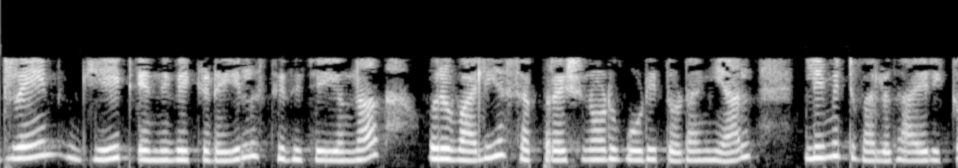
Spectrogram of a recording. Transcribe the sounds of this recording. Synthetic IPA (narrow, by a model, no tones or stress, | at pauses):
ɖreːnɡeːʈːe̞nːiʋekːiɽɐjilst̪ʰiðit͡ɕe̞jːunːɐ | o̞ɾuʋɐlijɐsepːreːʂɐno̞ːɽɨkuːɽit̪uɽɐŋːijaːlː | imitːɨʋɐluðaːjiɾikʲːumm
